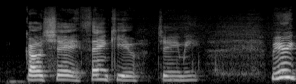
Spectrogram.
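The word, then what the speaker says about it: Gauthier: pronounce her last name it's french and i think it isn't spelled like it's pronounced gaucher gautier thank you jamie mary goshay's songwriting is amazing too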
